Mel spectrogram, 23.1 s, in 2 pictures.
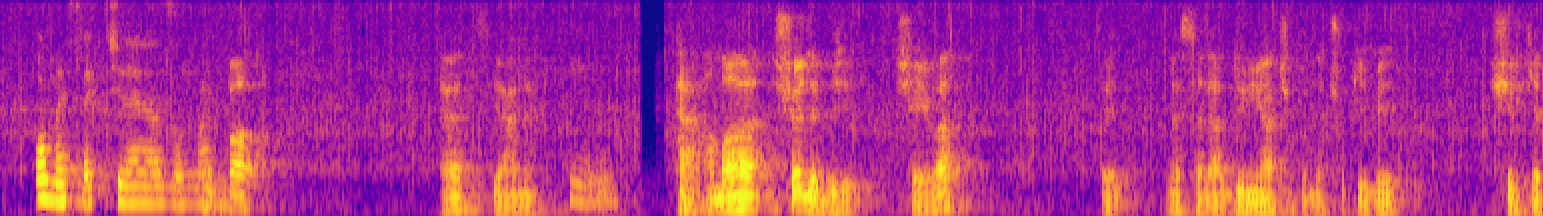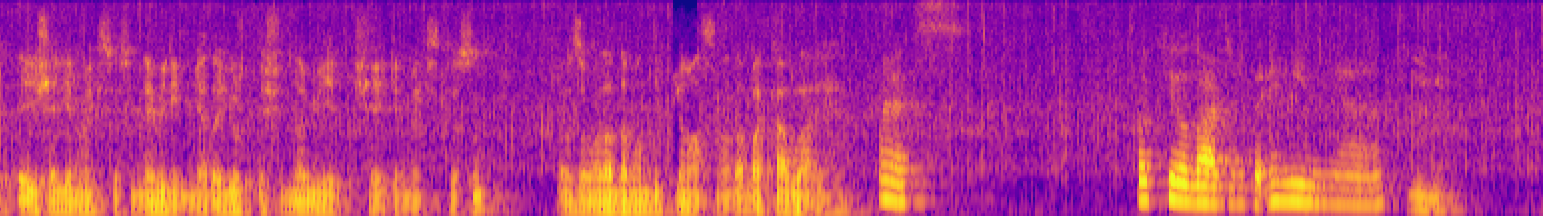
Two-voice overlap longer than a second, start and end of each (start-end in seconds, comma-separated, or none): none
